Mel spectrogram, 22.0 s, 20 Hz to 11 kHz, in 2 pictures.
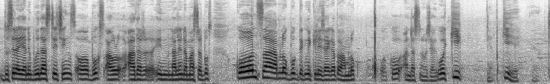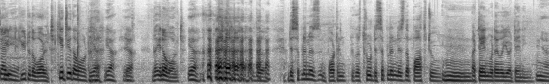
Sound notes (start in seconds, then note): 14.9 laughs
